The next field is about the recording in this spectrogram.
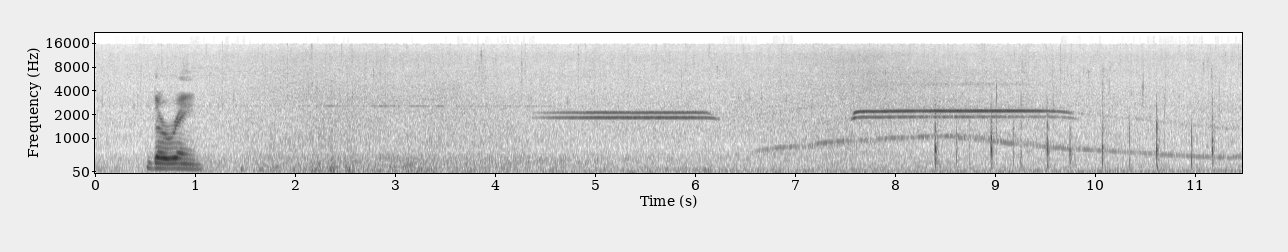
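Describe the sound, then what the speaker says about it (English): Rain falls steadily as a constant hiss throughout, with sustained whistling tones and a sliding tone layered over it and a short wavering vocal-like sound near the start. "The rain."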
